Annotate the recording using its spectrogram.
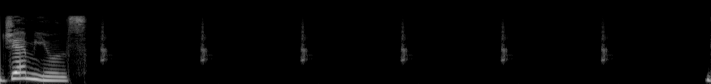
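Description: A timer ticks once a second.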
